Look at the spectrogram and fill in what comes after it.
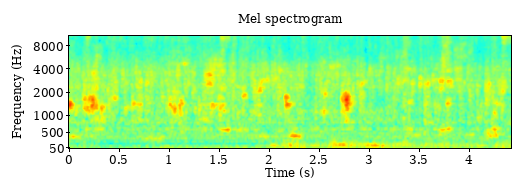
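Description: Chewing crispy fried chicken: scattered small crunches and wet mouth sounds.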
